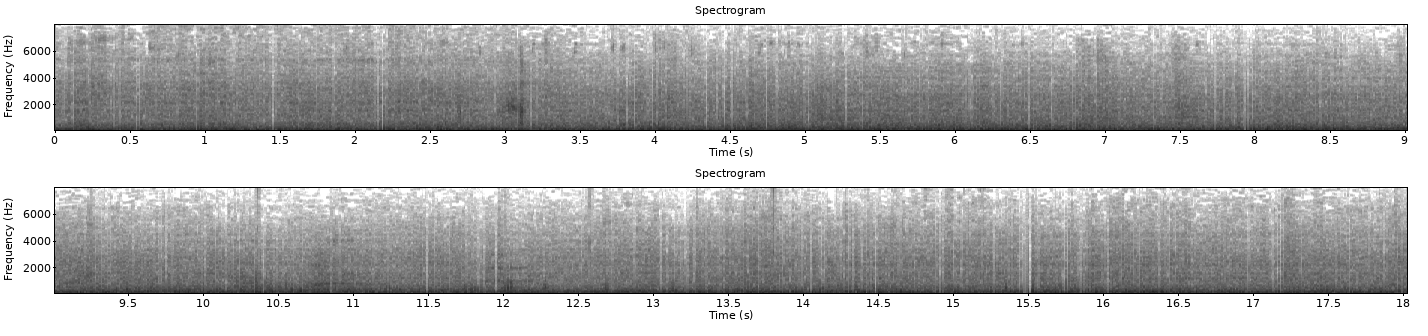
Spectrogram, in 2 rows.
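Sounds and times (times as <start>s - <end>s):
freight train wheels rumbling: 0.0s - 18.0s
wind buffeting microphone: 0.0s - 18.0s.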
